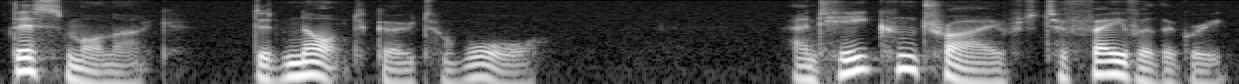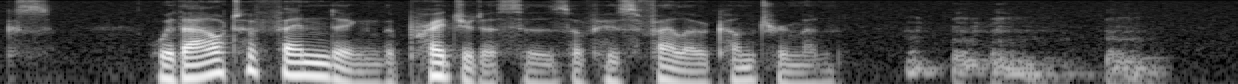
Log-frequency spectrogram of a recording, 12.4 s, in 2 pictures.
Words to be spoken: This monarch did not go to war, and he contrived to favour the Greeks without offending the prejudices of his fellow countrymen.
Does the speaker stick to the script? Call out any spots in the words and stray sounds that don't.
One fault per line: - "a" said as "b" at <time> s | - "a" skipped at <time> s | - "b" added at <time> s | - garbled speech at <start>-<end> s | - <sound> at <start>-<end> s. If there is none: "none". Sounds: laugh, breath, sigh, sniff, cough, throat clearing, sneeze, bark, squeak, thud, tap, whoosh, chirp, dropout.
- throat clearing at 10.6-12.1 s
